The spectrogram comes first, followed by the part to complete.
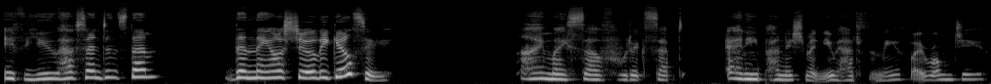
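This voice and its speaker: A woman acting a slow, worshipful demon maid. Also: fairly high pitch, natural voice. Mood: deferential, composed. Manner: formal, deferential, breathless adoration, sometimes whispering. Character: devoted, submissive, obsessively worshipful female demon maid servant. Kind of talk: ASMR roleplay.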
